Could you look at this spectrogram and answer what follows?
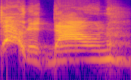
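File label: "turn it down", shouts; Best Service; Hyper Dance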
